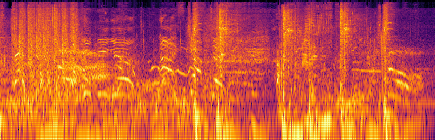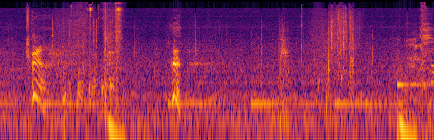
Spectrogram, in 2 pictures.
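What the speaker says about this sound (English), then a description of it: "That rapid fire did a number on me." Rapid gunfire from combat in The Outer Worlds: loud, dense bursts of shots crowd the first half, then give way to sparser impacts over a steady low hum.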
